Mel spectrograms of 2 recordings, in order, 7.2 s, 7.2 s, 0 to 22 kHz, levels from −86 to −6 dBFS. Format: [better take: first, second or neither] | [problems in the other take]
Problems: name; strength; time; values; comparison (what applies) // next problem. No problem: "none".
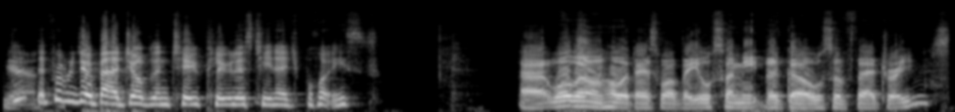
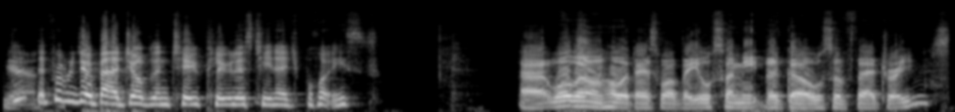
neither | distortion; slight; 10 dB below the speech; the same in both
